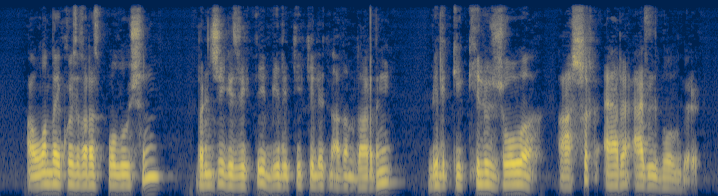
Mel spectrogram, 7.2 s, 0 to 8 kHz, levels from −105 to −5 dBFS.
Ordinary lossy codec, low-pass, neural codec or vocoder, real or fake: none; 7.2 kHz; codec, 16 kHz, 4 kbps, FreqCodec, larger model; fake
